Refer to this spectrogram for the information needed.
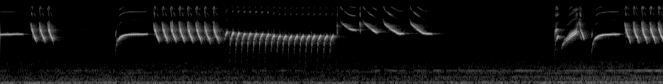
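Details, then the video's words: European goldfinch × canary mule in song: clipped whistles lead into fast pulsed trills, a lower sustained buzz and twittering chirps. After a brief gap it returns with rising notes. "European Goldfinch mule singing - Jilguero Mixto"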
